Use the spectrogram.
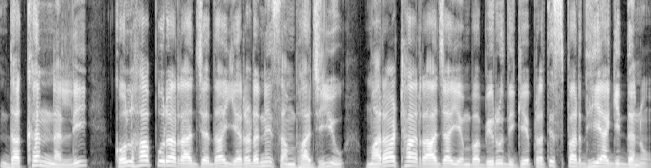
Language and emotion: Kannada, neutral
